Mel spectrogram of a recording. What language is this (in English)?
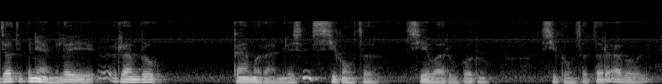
Nepali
